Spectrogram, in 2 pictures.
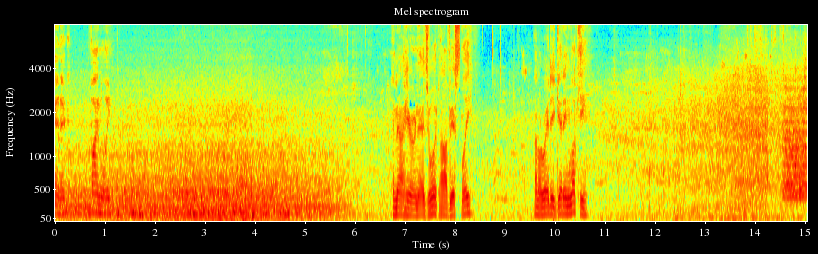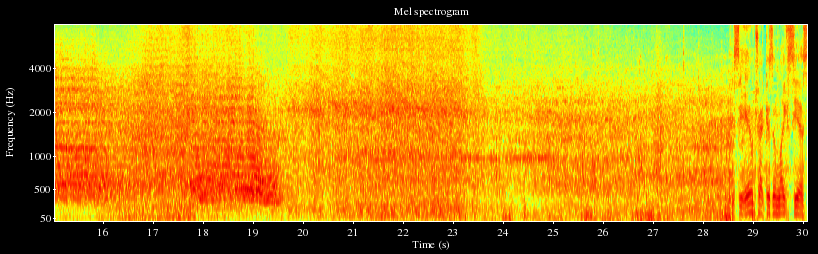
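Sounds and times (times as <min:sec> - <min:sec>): passenger train passing: 0:00.0 - 0:30.0
train horn blasts: 0:14.5 - 0:16.4, 0:17.7 - 0:19.7.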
